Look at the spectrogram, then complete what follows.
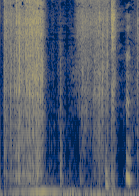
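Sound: shuffling tarot cards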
